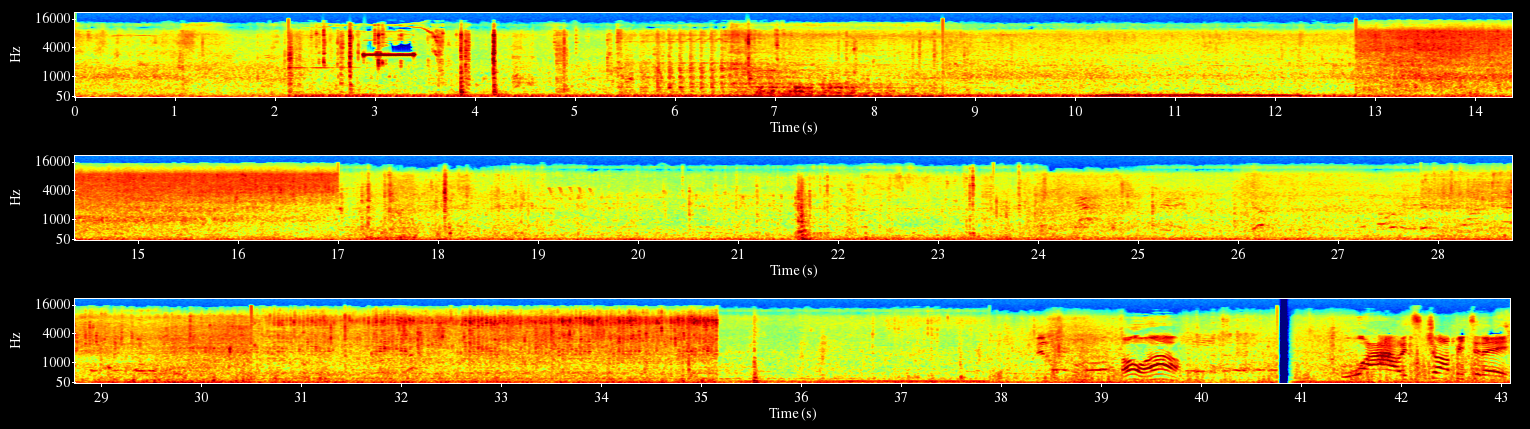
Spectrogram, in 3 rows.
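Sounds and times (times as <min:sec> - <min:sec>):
short electronic beep: 0:02.3 - 0:03.6
outboard motor idling and revving: 0:29.0 - 0:35.2.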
